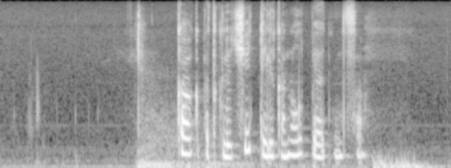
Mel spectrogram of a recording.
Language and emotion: Russian, neutral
